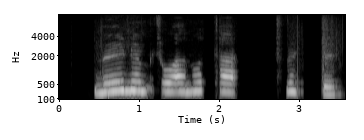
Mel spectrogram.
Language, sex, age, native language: Icelandic, female, 10, Icelandic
